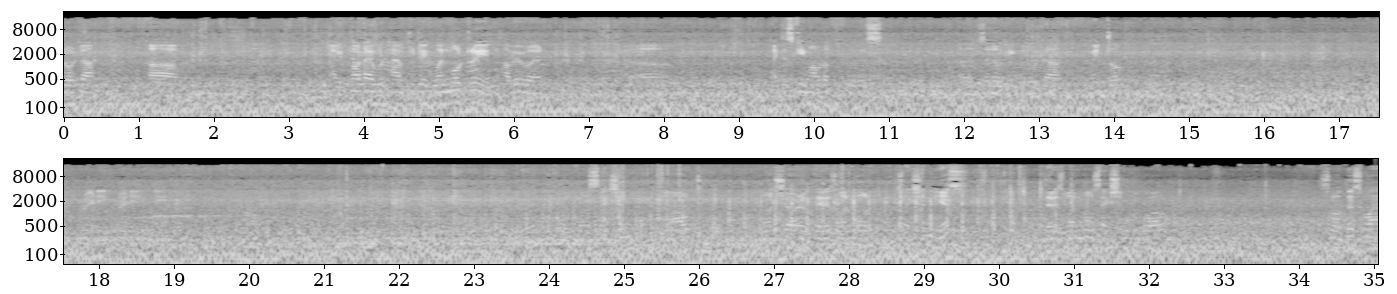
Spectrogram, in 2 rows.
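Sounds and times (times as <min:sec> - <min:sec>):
escalator machinery rumble: 0:00.0 - 0:35.0.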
